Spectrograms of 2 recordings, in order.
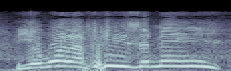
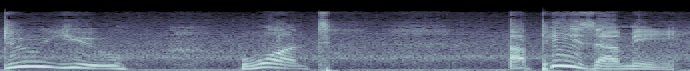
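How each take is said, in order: First: It is said at a normal, quicker pace. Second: It is said slowly and deliberately.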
